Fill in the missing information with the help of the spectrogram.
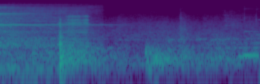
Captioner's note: ding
